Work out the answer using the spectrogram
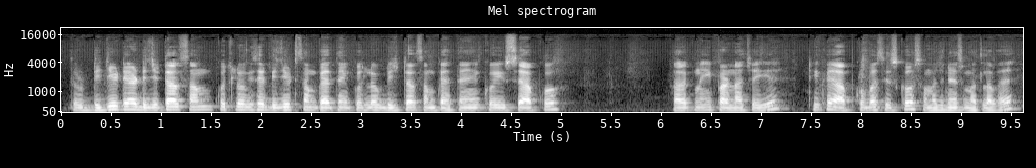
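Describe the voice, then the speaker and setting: A man's voice: mid-range voice, darkish tone. A man teaching maths at a board, explaining step by step and often checking in with his students. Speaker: math teacher. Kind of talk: video lesson at a board.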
